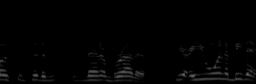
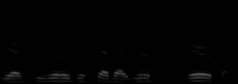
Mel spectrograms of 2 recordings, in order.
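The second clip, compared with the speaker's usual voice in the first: mocking onlookers; 8 semitones lower, 4 dB quieter than usual. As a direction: drag out a flat judgment. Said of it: "people are like".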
